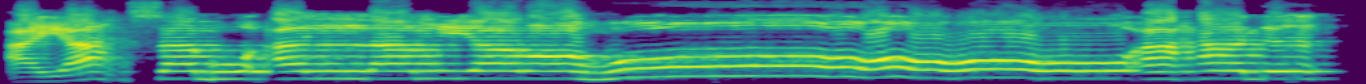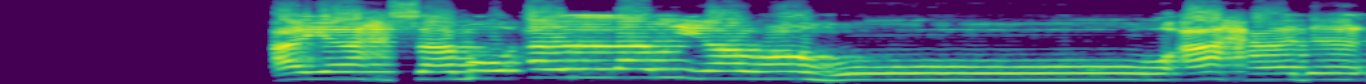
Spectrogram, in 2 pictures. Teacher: qiraah yang kedua dengan mad alisba dikenyangkan madnya sampai akhir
